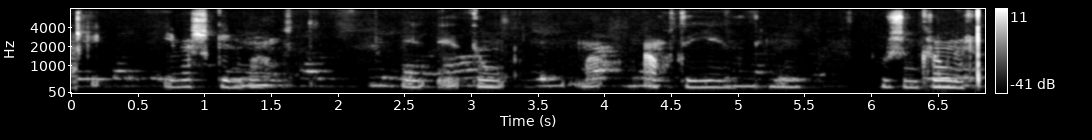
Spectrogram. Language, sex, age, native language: Icelandic, male, 11, Icelandic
